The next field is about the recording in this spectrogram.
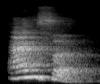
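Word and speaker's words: answer: विद्यार्थी मित्रहो या एस नंतर जर डब्ल्यू आला इंग्रजीच्या शब्दांमध्ये स्पेलिंग मध्ये तर हा डब्ल्यू शांत असतो बघा एस डब्ल्यू ओ आर डी आणि त्याच्यानंतर एन एस डब्ल्यू इ आर बघा अन्सर अन्सर अन्सर म्हणजे या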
